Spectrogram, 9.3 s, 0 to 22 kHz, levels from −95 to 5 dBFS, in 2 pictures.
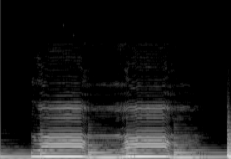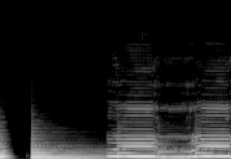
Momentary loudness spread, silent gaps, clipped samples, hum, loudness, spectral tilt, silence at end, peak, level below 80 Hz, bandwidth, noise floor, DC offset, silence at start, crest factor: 18 LU; none; under 0.1%; none; -13 LUFS; -6.5 dB/octave; 0 s; -2 dBFS; -60 dBFS; 7.4 kHz; -34 dBFS; under 0.1%; 0 s; 10 dB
